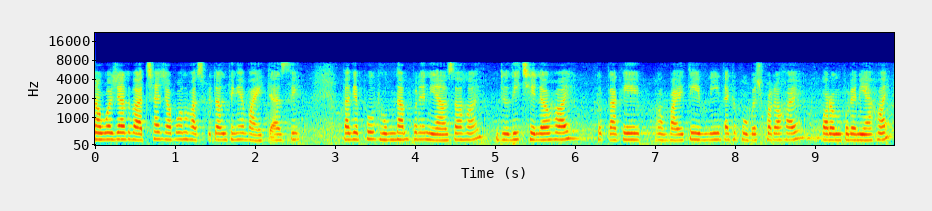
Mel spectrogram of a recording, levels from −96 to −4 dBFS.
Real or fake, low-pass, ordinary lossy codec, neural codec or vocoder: fake; none; none; codec, 16 kHz, 1.1 kbps, Voila-Tokenizer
